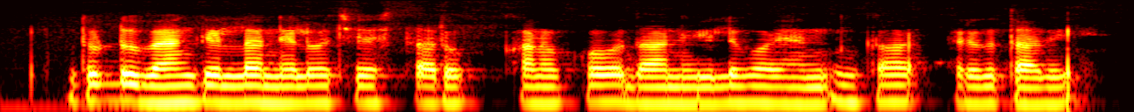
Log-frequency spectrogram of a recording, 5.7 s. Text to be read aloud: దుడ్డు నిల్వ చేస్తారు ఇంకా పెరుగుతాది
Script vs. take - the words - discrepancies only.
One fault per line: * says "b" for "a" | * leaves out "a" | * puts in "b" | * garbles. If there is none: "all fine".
* puts in "బ్యాంకీల్ల"
* puts in "కనుకో దాని ఇలువ"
